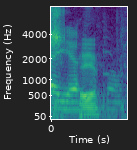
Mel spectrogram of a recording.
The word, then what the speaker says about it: Ayr: A-Y-R, Ayr. – Is that how they pronounce it, in Ayr? – Is it? Yes. Ayer. Pronounced it right.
